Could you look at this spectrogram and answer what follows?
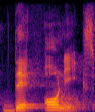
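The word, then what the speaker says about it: DONX: Ahora, The Onyx, porque así leemos el nombre de la empresa, se escribe D-O-N-X.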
